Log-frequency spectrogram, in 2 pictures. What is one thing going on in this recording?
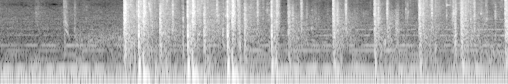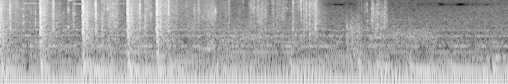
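Rapid gunfire crackles in sharp bursts.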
